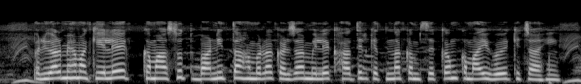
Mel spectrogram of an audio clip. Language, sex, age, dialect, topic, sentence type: Bhojpuri, female, 25-30, Southern / Standard, banking, question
